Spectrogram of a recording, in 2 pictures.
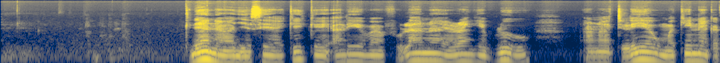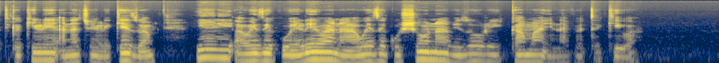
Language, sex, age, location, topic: Swahili, male, 18-24, Dar es Salaam, education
